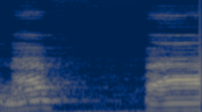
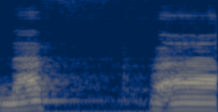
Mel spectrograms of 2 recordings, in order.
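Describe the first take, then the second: No difference in how they are said.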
